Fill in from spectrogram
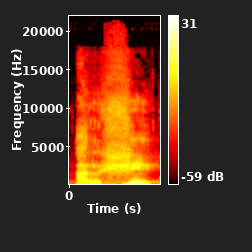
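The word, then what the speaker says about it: arge (ἀρχή): Este sustantivo principio, subraya esa palabrita principio, es la palabra griega arge con X y acento en la E, arge, y significa o se refiere al origen de algo, al origen de algo.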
